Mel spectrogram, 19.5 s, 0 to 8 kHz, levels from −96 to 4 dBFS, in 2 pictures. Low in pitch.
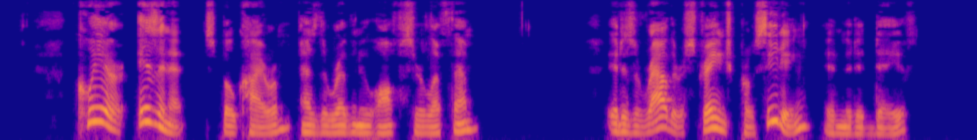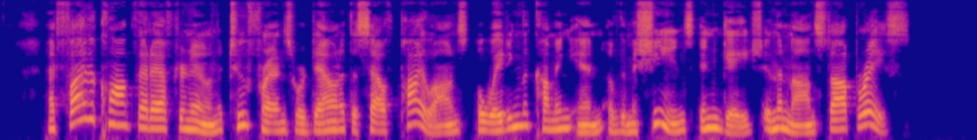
Yes: low, 130 Hz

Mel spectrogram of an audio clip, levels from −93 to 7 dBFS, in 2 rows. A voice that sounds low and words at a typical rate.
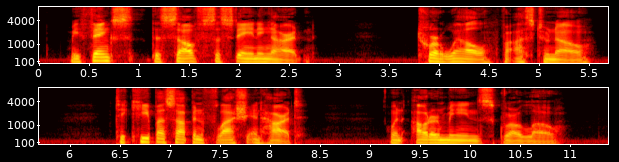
No: low, 105 Hz; slow, 130 wpm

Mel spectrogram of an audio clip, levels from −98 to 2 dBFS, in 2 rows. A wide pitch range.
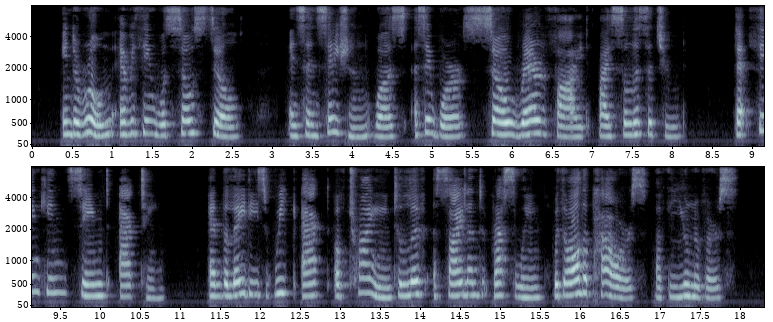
No: average, 3.3 semitones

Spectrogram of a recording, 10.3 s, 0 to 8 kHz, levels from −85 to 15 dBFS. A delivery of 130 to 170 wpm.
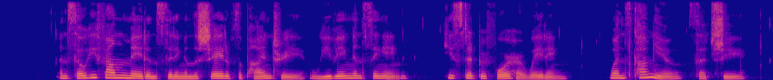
Yes: average, 155 wpm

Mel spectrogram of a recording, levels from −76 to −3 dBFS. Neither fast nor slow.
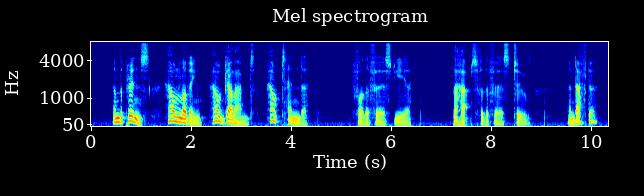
No: slow, 110 wpm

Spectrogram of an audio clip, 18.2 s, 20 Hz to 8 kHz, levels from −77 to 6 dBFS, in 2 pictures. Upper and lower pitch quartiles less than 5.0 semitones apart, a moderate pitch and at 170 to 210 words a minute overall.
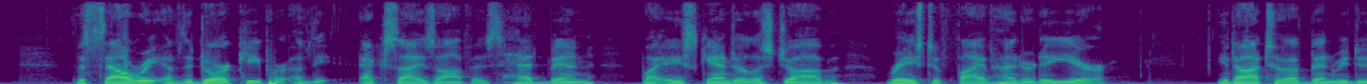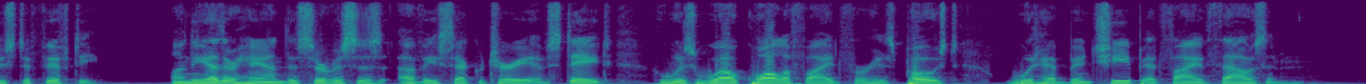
Yes: average, 2.8 semitones; medium, 145 Hz; average, 180 wpm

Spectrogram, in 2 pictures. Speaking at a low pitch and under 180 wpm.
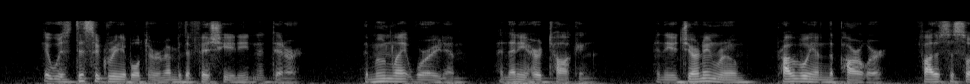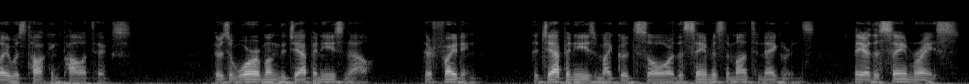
No: low, 110 Hz; average, 185 wpm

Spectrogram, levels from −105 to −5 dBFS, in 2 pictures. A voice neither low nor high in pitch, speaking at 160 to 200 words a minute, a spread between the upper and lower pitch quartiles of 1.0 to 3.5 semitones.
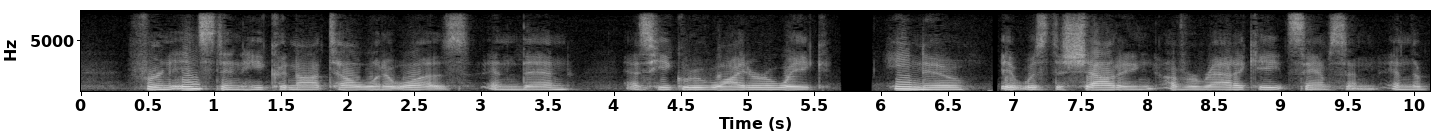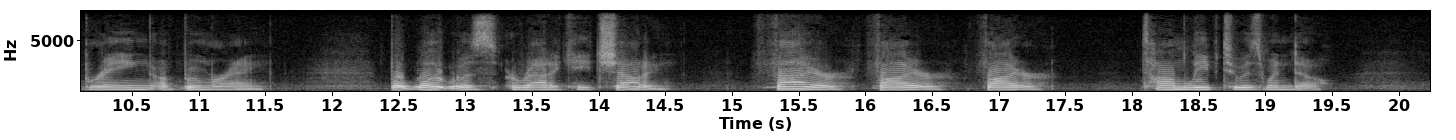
No: medium, 180 Hz; slow, 135 wpm; average, 2.9 semitones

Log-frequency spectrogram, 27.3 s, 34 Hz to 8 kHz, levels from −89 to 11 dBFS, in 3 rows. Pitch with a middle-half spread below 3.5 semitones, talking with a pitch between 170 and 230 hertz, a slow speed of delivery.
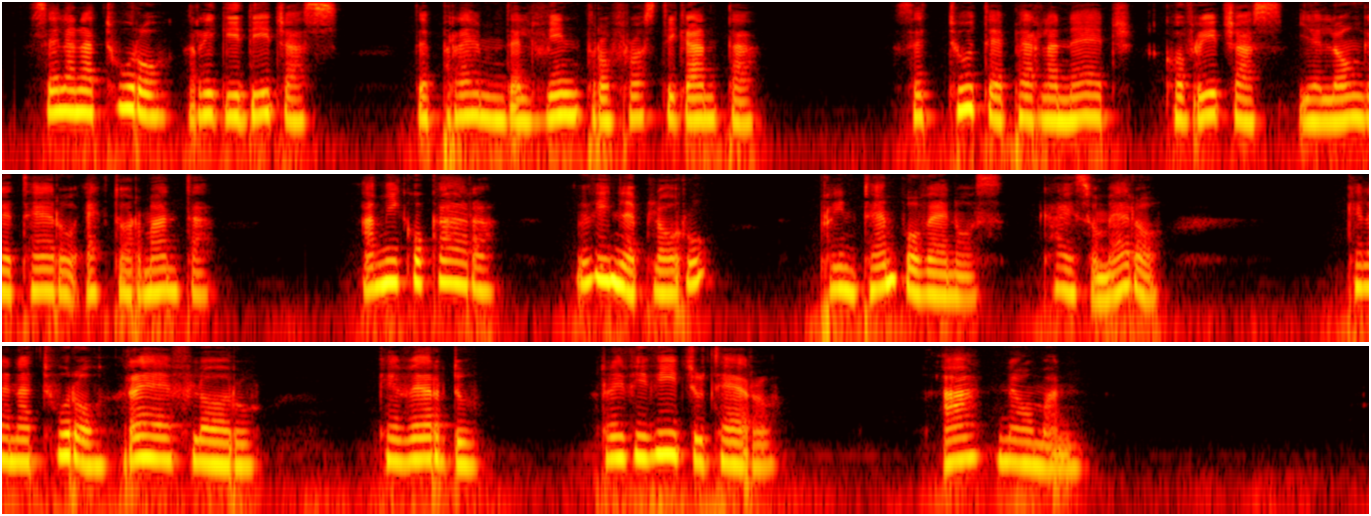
Yes: average, 3.1 semitones; medium, 185 Hz; slow, 90 wpm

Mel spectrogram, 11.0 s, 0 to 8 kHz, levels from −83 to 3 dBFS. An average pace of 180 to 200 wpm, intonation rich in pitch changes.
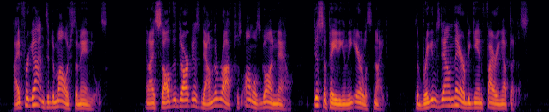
Yes: average, 190 wpm; wide, 6.7 semitones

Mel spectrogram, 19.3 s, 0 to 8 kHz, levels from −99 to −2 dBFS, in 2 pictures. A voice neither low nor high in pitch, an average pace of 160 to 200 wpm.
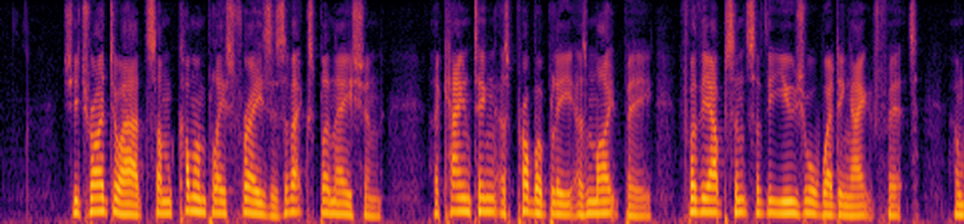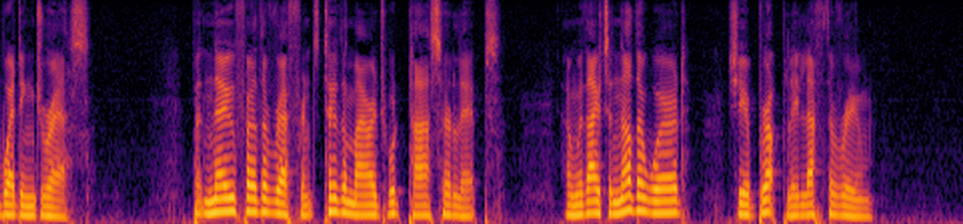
No: medium, 150 Hz; average, 145 wpm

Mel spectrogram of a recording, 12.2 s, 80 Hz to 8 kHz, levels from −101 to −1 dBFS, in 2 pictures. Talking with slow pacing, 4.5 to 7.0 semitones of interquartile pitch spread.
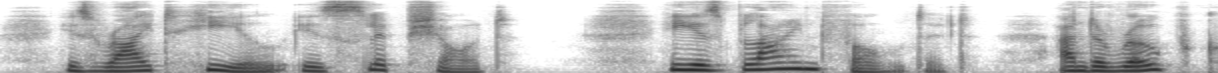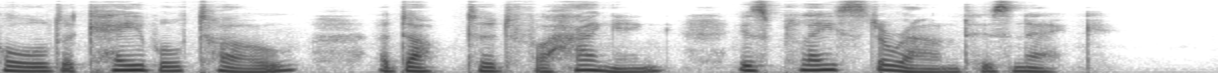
Yes: slow, 120 wpm; average, 5.1 semitones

